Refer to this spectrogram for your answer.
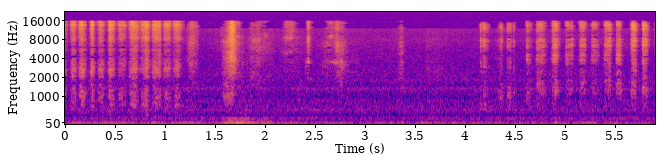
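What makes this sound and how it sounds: A wooden coloured pencil scratches and rubs across the paper page of an open paperback colouring book on a table while colouring butterflies. Rapid, bright, raspy strokes fill the start and end, with a quieter stretch between and one brief, louder low bump near the middle.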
